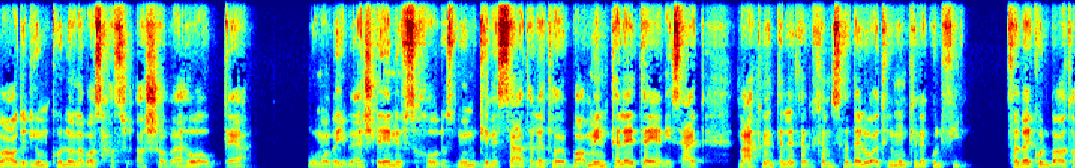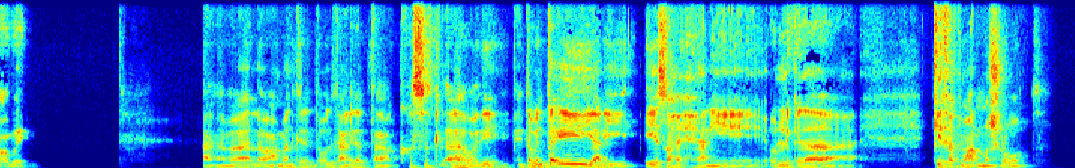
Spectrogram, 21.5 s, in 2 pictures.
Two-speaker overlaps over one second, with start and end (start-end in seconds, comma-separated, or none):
none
